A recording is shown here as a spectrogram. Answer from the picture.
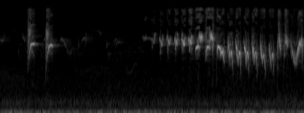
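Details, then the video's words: Song of a common chaffinch (Fringilla coelebs): a couple of sharp introductory notes, a pause, then a fast, accelerating trill of descending notes ending in a brief rising flourish. "O canto do TENTILHÃO-COMUM (FRINGILLA COELEBS)/CHAFFINCH SONG"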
